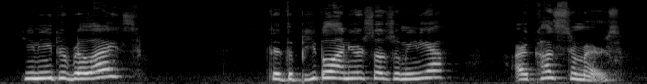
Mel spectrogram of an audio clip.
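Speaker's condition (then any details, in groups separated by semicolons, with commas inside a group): Cerebral palsy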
